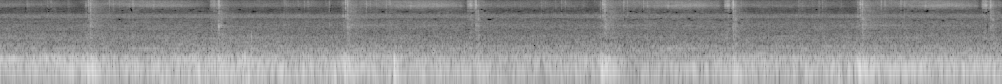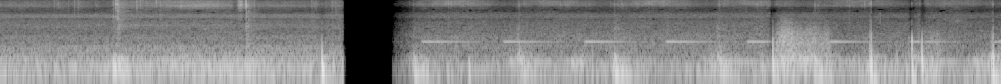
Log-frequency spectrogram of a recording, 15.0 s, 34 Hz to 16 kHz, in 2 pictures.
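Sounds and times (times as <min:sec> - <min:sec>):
wiper blade knock: 0:09.9 - 0:15.0
wipers rubbing on glass: 0:10.6 - 0:15.0.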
